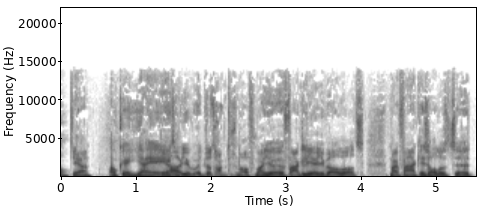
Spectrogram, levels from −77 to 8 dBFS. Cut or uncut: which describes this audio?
cut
